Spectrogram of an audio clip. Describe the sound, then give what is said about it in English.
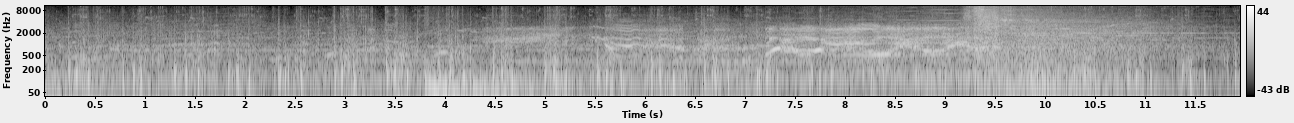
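Horse hooves clip-clop at a steady trot, a loud, continuous rhythmic patter mixed with other busy background sounds. “He put Blaze into a healthy trot.”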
